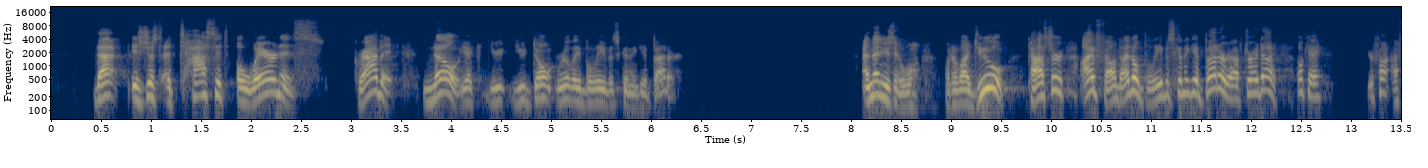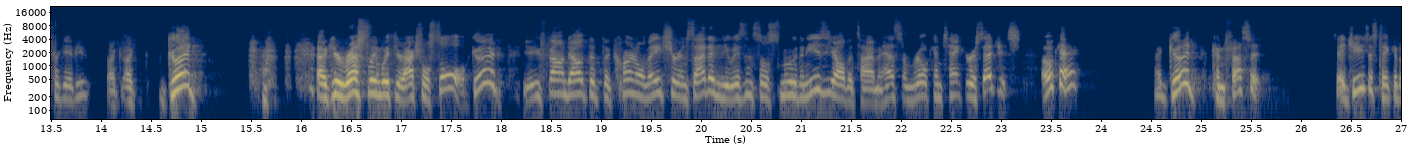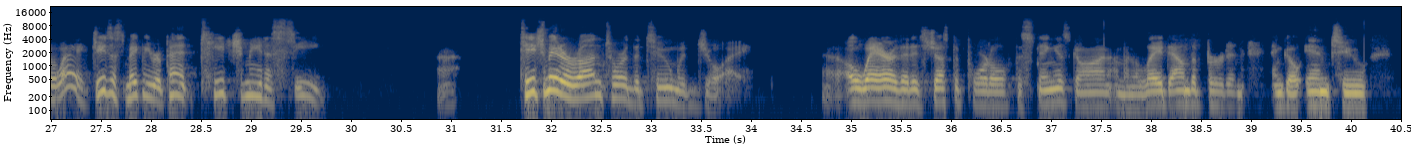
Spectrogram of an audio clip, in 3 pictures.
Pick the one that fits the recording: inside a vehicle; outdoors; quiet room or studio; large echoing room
large echoing room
